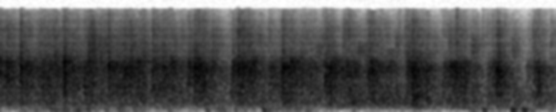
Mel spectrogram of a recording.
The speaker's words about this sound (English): So can you guys give these guys a round of applause? Let's go.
